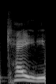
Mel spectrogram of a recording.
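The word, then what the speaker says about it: Cotie: At one point, the score was 70-58, but Ohio State center, this girl, I think she pronounces her name Katie, but it's spelled Cody.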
